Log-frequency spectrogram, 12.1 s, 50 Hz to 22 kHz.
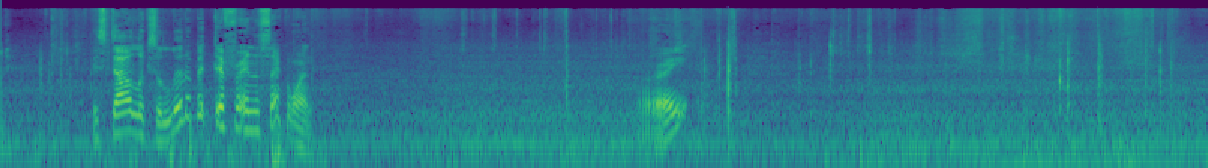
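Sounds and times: steady low hum: 0:00.0 - 0:12.0
paper pages rustling: 0:04.4 - 0:12.0.

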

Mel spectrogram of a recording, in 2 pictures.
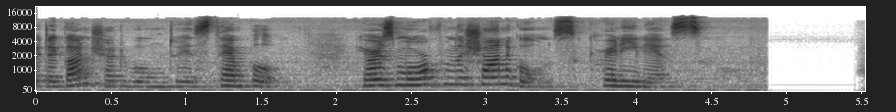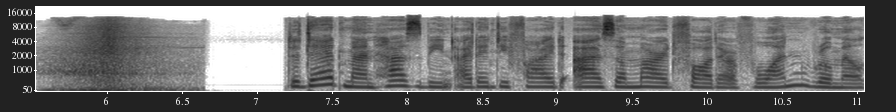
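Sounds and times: deep low rumble: 0:05.5 - 0:06.7
whoosh sound effect: 0:05.5 - 0:06.7.

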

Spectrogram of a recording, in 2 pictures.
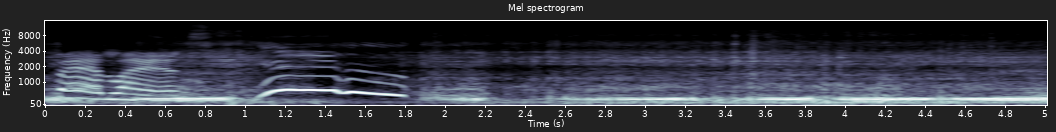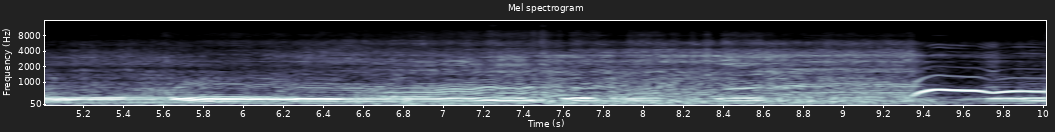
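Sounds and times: two-stroke motorcycle engine: 0:00.0 - 0:10.0.

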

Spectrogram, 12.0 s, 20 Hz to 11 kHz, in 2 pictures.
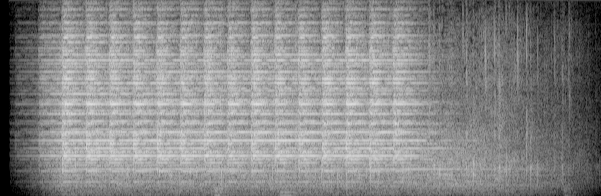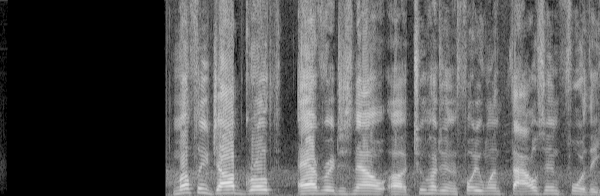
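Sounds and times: synthesized chord with pulsing shimmer: 0:00.2 - 0:04.7.

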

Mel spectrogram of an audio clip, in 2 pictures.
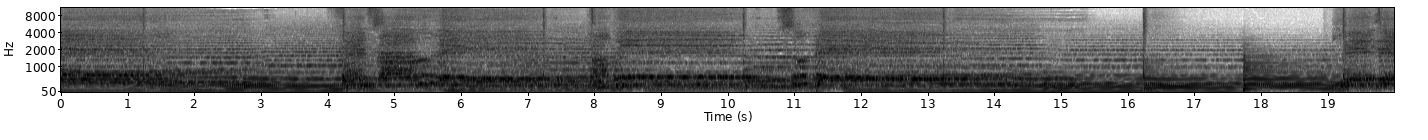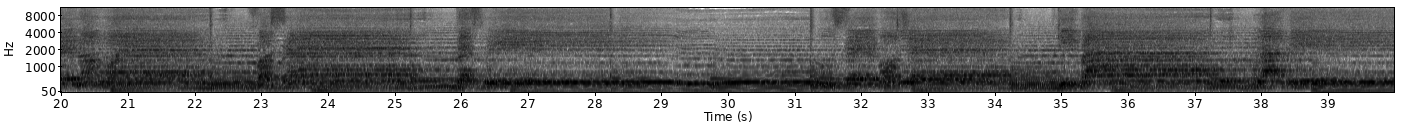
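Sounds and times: choir singing held notes: 0:00.0 - 0:03.4, 0:04.0 - 0:15.2, 0:19.0 - 0:40.0
bass line: 0:00.0 - 0:40.0.

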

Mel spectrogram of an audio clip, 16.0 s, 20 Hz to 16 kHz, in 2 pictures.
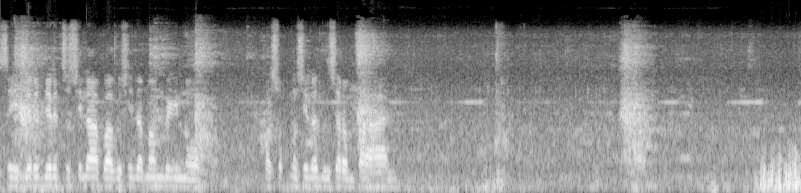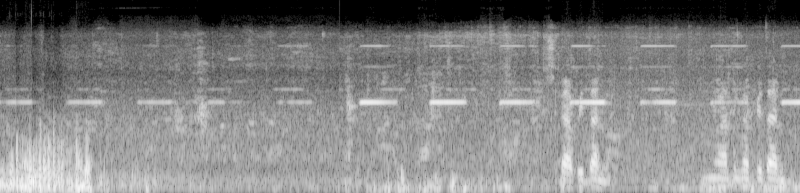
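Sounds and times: truck reversing alarm beeping: 0:00.0 - 0:16.0.

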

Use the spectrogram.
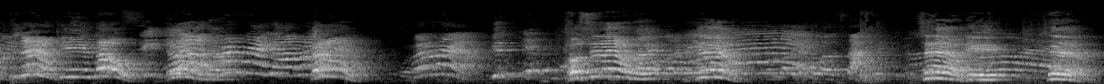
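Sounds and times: people shouting and talking: 0:00.0 - 0:11.0.

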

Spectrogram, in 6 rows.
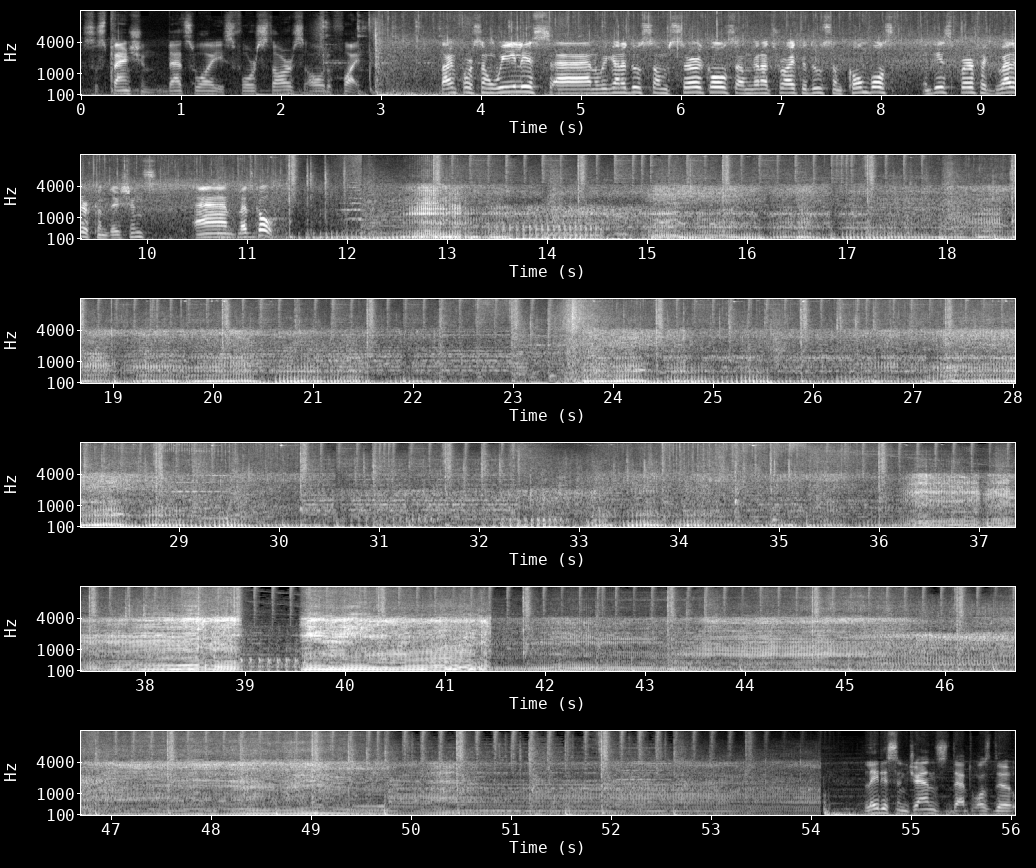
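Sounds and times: background music: 0:00.0 - 0:56.0
motorcycle engine revving: 0:10.9 - 0:54.2.

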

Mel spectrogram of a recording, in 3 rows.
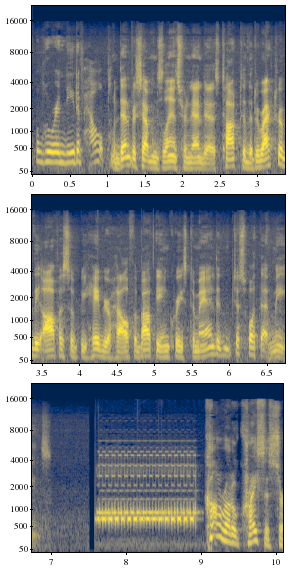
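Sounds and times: telephone ringing two-tone trill: 0:07.6 - 0:09.0.

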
